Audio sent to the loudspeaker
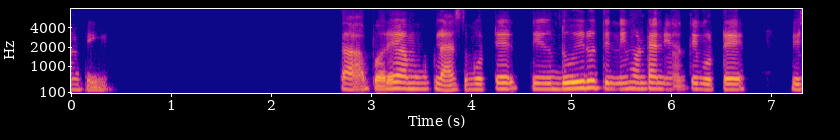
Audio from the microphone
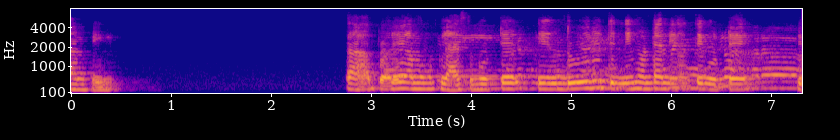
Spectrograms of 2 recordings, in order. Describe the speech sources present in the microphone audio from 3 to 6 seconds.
both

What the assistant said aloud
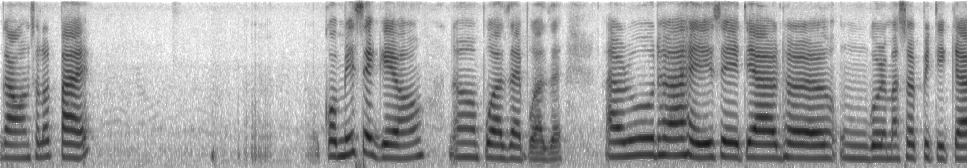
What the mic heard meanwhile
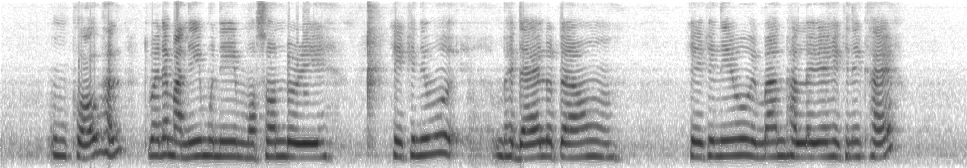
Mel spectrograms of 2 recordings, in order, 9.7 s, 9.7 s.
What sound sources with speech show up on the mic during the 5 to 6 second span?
user only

